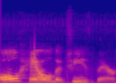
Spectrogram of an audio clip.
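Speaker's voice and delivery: ordinary talk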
